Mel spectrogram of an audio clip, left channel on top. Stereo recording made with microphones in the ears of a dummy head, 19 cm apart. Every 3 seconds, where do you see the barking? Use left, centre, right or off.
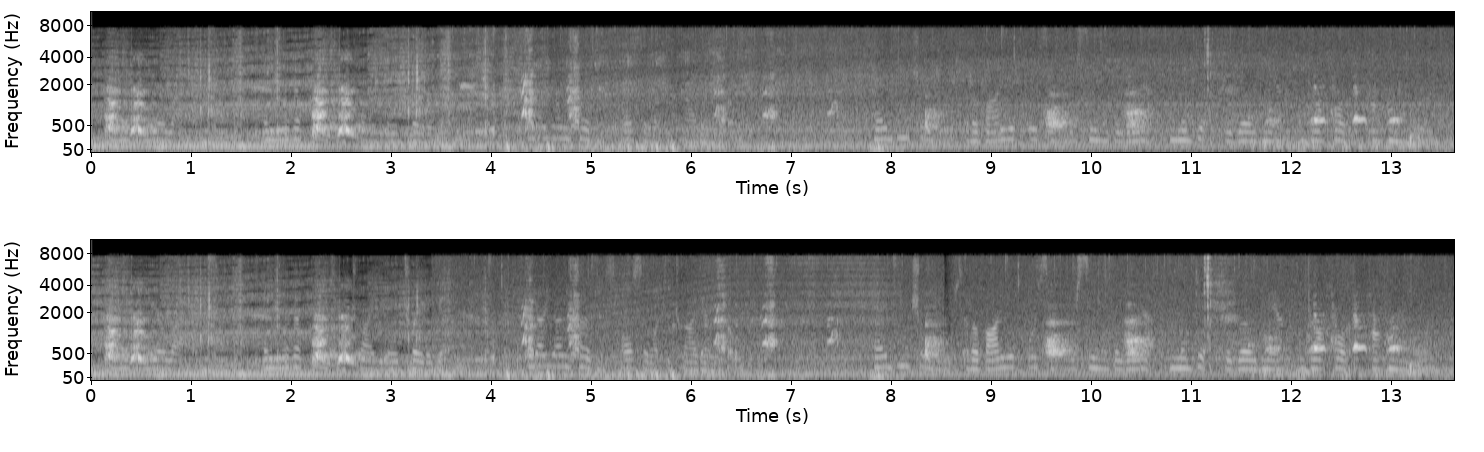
centre, left, right, right, right.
